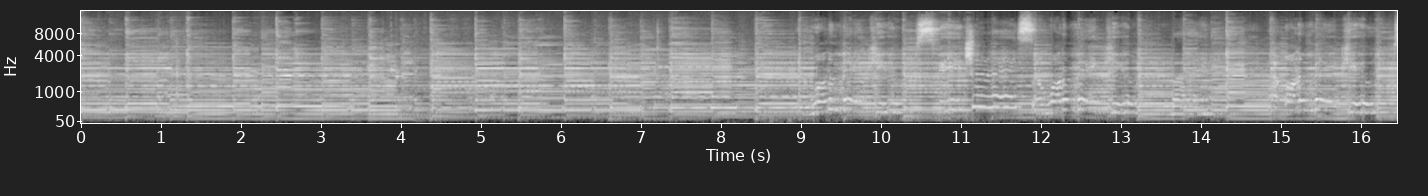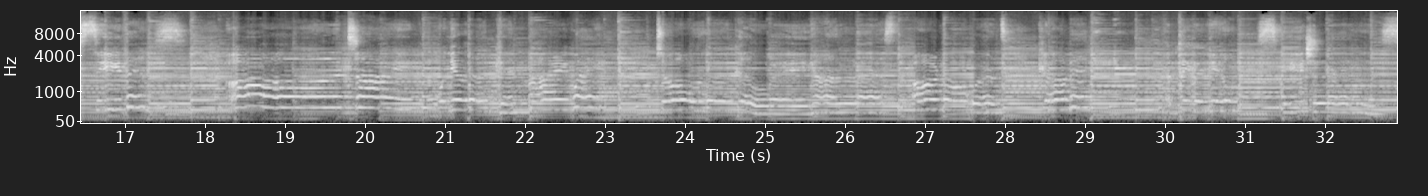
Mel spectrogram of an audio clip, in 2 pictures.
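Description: Acoustic guitar strummed alone as an intro, then a woman's voice sings over it from about nine seconds in.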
